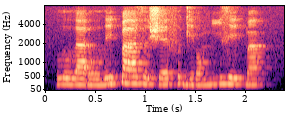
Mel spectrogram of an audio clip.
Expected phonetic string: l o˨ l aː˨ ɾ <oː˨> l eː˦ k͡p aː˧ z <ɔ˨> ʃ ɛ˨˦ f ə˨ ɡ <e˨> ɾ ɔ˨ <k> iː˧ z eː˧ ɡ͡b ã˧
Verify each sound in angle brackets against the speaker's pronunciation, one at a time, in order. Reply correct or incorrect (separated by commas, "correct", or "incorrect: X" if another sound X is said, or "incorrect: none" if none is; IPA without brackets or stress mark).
correct, incorrect: ə˨, correct, incorrect: ŋ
